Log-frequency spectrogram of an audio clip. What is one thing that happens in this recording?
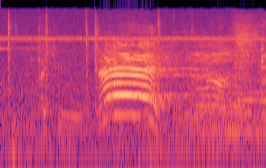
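A man shouts a long, loud call.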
